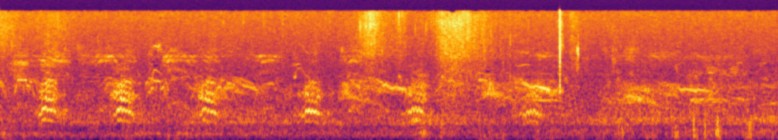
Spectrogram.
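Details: Common shelducks squabbling aggressively with each other in a polder near Ridderkerk, Netherlands, give harsh, nasal honking calls roughly once a second, each a short rising-and-falling note, over a low background murmur.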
